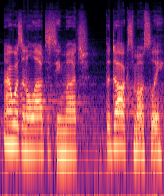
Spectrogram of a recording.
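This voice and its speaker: Young woman game explorer, direct and curious, bit of fry in the voice, echoey hall w some noise. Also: on the low side, steady tone, moderate pace, fairly bright tone. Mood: curious, friendly. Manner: direct, inquisitive. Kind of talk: video game dialogue acting.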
